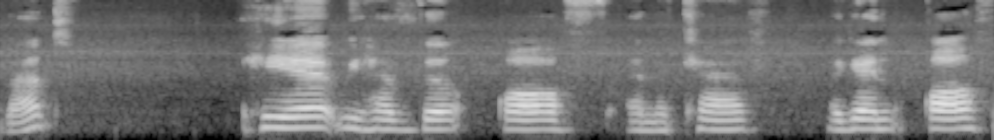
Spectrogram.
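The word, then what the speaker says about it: ق: It's at the back, at the top of the throat. And you say qa, qa, and you should be able to hear an echo in the room if you say it correctly.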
